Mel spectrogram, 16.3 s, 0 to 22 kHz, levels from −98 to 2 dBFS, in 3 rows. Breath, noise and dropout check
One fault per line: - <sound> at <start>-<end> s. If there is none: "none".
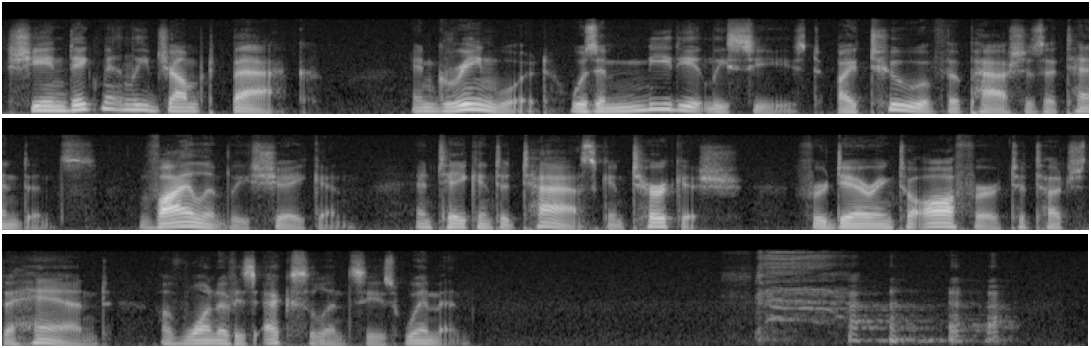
- laugh at 14.5-16.0 s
